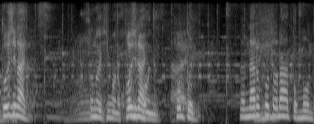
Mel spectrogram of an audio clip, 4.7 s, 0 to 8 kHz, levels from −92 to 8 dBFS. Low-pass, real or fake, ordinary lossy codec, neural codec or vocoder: 7.2 kHz; fake; AAC, 48 kbps; codec, 16 kHz, 6 kbps, DAC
